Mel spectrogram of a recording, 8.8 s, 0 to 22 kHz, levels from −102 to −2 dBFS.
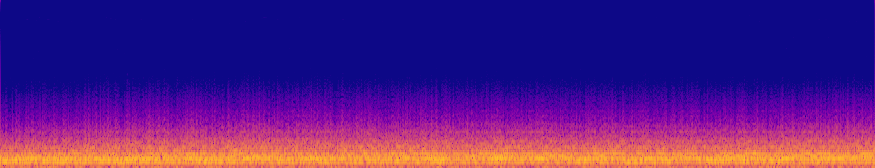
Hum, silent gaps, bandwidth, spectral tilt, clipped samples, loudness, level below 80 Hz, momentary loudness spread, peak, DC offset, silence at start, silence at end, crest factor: none; none; 1.6 kHz; -16 dB/octave; under 0.1%; -24 LUFS; -38 dBFS; 2 LU; -12 dBFS; under 0.1%; 0 s; 0 s; 10 dB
